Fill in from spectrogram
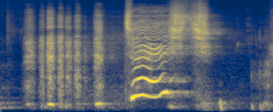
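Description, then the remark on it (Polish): A dog pants in quick, rhythmic bursts, then lets out a short, rising high-pitched whine before its breathing trails off. “my mamy psy i uwaga, one wchodzą na scenę.”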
